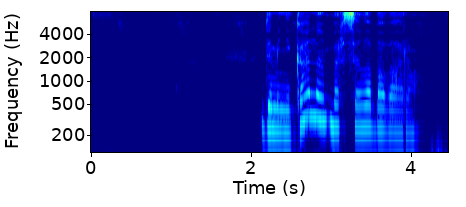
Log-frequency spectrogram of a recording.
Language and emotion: Russian, positive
